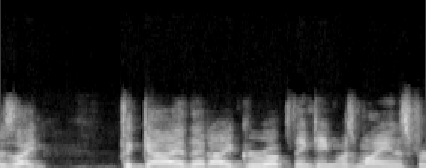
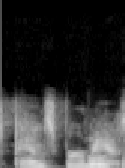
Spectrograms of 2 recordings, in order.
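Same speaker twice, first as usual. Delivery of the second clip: much higher, amazed discovery; as if it can't be a real word; incredulous reading; surprised; slower than usual. Real, not acted. Finds the term on Google.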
